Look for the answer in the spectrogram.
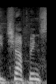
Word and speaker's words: Chapin: So Harry Chapin's surname is pronounced Chapin.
